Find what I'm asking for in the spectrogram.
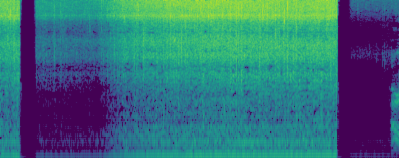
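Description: A grilled cheese sandwich sizzling in a pan on the stove after being flipped, a steady close hiss of toasting bread that builds and holds, broken off by short gaps at the start and end.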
